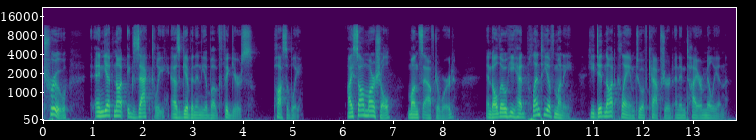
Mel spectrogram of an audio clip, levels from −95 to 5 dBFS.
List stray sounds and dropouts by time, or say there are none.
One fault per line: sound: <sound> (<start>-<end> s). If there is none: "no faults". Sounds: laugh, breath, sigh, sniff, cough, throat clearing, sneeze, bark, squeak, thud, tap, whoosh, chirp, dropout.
no faults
